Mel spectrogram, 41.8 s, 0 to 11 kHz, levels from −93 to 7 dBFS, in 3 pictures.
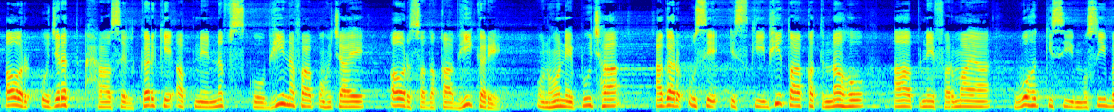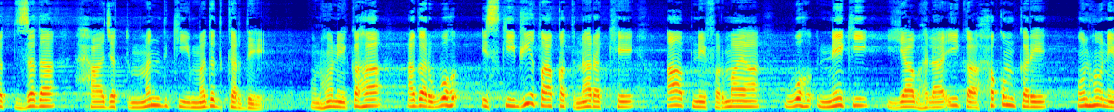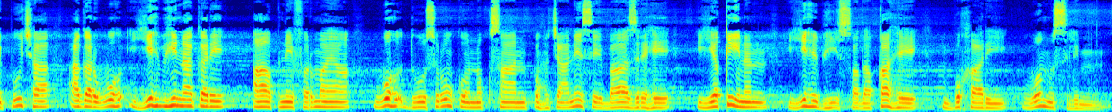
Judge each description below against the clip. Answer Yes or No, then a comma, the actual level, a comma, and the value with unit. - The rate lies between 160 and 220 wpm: No, average, 125 wpm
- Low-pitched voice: No, medium, 165 Hz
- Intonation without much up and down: No, average, 3.8 semitones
